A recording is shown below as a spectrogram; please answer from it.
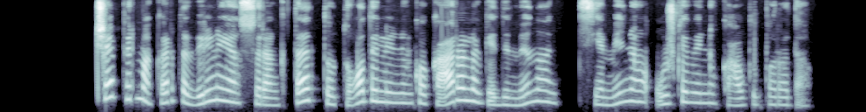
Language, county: Lithuanian, Klaipėda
